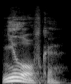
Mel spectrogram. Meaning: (adverb) 1. awkwardly 2. heavy-handedly; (adjective) 1. it is uncomfortable 2. short neuter singular of нело́вкий (nelóvkij)
- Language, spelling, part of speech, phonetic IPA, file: Russian, неловко, adverb / adjective, [nʲɪˈɫofkə], Ru-неловко.ogg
